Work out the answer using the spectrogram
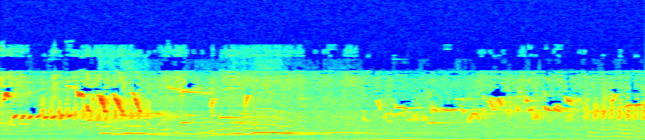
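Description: Birds chirping and twittering in rural ambience, with a wavering whistled call about a second in, over a low steady hum.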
